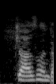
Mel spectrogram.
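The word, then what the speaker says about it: Joslin: Is a registered dietitian with the Jocelyn, am I pronouncing that right? – Yeah. – Diabetes Center? – Jocelyn Diabetes okay.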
